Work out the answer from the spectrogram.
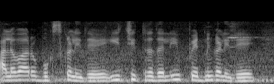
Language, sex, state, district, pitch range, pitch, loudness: Kannada, female, Karnataka, Bangalore, 180-200 Hz, 190 Hz, -12 LUFS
